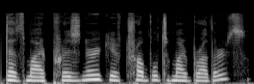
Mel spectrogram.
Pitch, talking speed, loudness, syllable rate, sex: 185 Hz, 190 wpm, -16 LUFS, 4.9 syllables/s, female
